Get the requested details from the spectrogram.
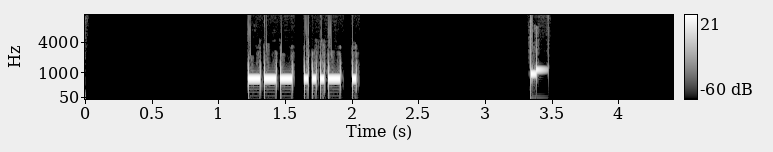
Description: Morse code, heard as a keyed tone, about 39 wpm, 700 Hz. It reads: OVE
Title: Top Three Letter Combinations in Words 40wpm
